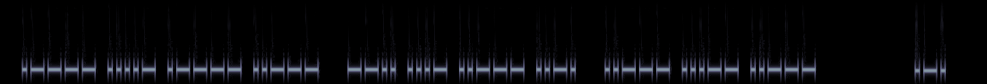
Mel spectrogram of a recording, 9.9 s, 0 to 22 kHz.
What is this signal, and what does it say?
Morse code, heard as a keyed tone, about 28 wpm, 700 Hz. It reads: 1412 ZV2F 232 R
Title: Worked All Europe DX Contest - QTC Exchange - 28wpm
